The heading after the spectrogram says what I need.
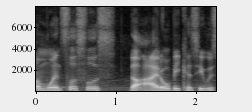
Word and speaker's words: Wenceslas: Wenceslas. Anyway, this guy sucks. He doesn't live up to his father's name at all. In fact, they call him Wenceslas the idol because he was so lazy.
